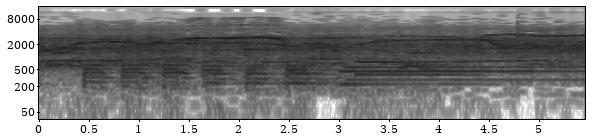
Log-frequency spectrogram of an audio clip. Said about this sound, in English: A round of applause for the guy that got the ankle bracelet hung on his body trying to get it off of his leg.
